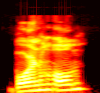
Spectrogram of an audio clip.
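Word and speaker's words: Bornholm: Duncan an astrologer and author who lives in Born home did I pronounce that right Adrian yeah actually perfect okay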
